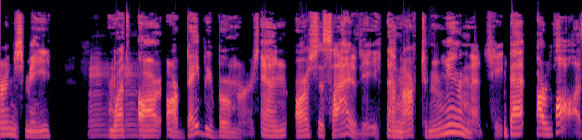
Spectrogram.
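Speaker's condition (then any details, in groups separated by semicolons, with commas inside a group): Parkinson's disease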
